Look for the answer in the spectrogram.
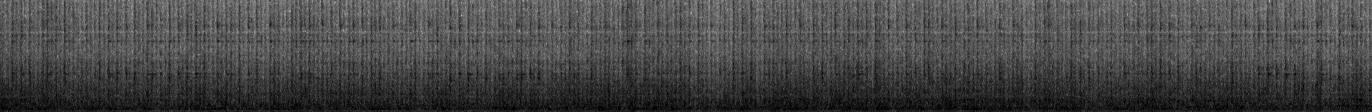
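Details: MTZ tractor diesel engine running: rough loud clatter with uneven hard knocking mixed through; engine knock inside, cause not confirmed.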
